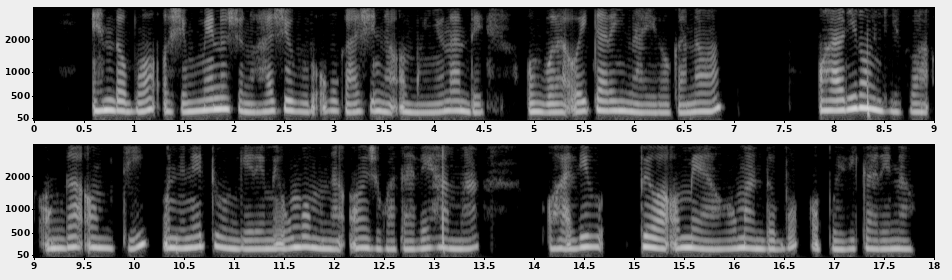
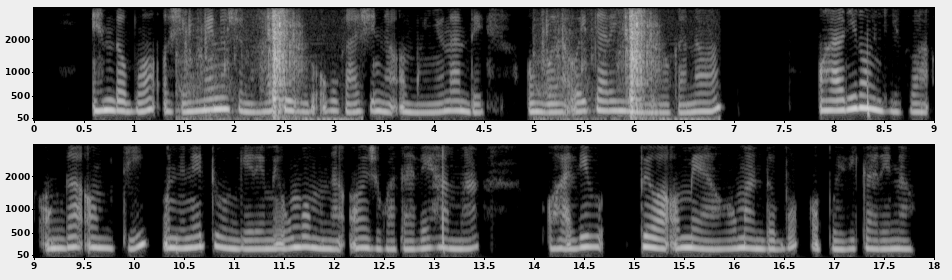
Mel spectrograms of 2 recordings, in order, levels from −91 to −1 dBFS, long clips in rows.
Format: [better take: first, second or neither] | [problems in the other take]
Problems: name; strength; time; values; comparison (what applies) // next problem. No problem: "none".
first | background sound (Mechanisms); 1 dB below the speech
